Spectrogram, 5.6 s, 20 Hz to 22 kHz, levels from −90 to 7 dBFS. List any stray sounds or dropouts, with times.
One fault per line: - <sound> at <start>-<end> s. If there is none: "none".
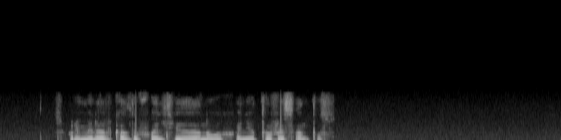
none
